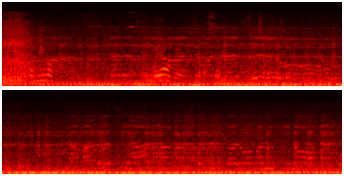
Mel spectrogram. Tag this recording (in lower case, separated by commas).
music, vehicle, speech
